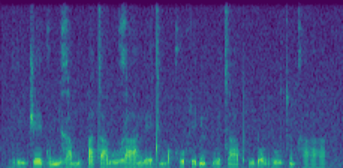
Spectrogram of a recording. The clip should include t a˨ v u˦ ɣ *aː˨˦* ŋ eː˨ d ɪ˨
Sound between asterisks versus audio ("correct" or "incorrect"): correct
